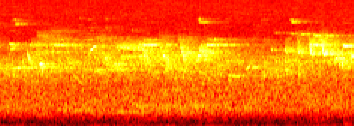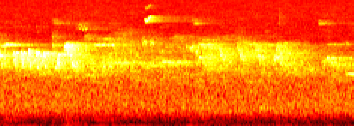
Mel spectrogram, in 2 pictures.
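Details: Continuous chattering goldfinch song of tightly packed high chirps and bubbling trills, swelling louder near the middle, set against constant soft environmental hiss.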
